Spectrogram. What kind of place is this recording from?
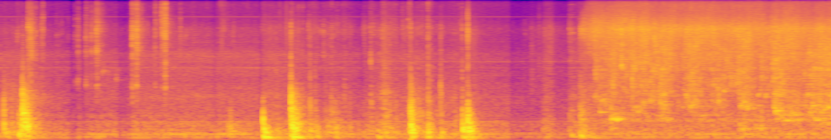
kitchen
